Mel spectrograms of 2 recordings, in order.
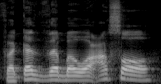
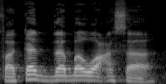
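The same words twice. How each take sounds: First: The s sound is the heavy emphatic sad. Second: The s sound is the light plain sin. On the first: The speaker calls it right. "Itu yang betul" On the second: The speaker calls it wrong. "Yang salahnya"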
